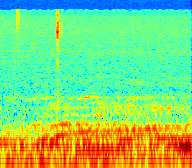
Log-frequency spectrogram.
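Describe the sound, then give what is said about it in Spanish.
A steady, low engine rumble fills the interior of a moving car at night, a constant muffled drone with a couple of faint clicks early on and no voices. “Mientras estoy dentro del carro,”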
